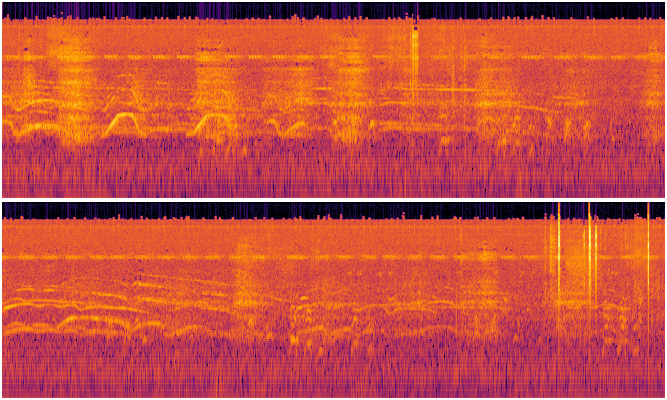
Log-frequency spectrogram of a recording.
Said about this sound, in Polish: O, słychać. Może uda się. O, wyją. Lisy, wilki.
